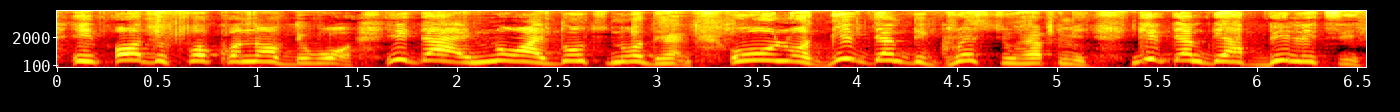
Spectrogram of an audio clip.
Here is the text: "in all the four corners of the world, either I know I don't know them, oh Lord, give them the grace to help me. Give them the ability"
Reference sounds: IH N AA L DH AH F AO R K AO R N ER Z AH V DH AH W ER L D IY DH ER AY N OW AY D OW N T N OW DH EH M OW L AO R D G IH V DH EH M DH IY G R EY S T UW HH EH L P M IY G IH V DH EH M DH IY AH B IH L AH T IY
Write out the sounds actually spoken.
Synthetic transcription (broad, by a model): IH N AA L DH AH F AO K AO N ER AH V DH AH W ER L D IY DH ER AY N OW AY D OW N T N OW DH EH M OW L AO D G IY V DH EH M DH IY G R EY S T UW HH EH L P M IY G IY V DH EH M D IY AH B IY L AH T IY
